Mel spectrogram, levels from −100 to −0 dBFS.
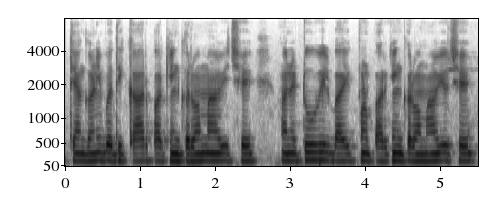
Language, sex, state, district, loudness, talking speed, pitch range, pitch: Gujarati, male, Gujarat, Valsad, -14 LUFS, 185 wpm, 145-150 Hz, 150 Hz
